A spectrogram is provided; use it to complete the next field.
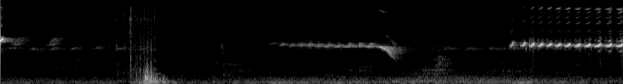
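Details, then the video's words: Lure song of a prinia, played so other birds join in: a softer trill of repeated whistled notes that drops at the end, after a short thump, then a loud fast trill of bright notes. "Pancingan Burung SIRTU Gacor Ombyokan Pasti Ikut Gacor"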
